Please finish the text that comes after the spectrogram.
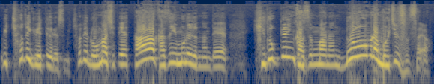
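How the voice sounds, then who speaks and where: Fast-talking high-voiced Korean pastor preaching. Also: male voice, a little mellow. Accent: Gyeongsang (Masan). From South Korea. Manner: conversational, acts out quoted voices, chuckles. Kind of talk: sermon. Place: church.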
